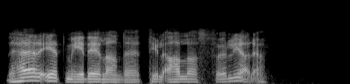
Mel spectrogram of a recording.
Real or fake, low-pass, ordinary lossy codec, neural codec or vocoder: real; 5.4 kHz; Opus, 16 kbps; none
